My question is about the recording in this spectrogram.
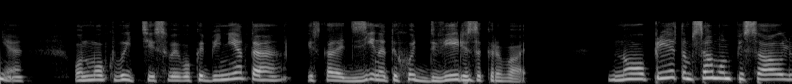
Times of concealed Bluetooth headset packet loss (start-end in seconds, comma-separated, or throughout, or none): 2.19, 3.78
